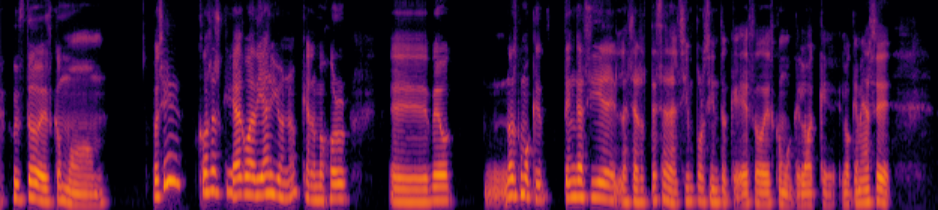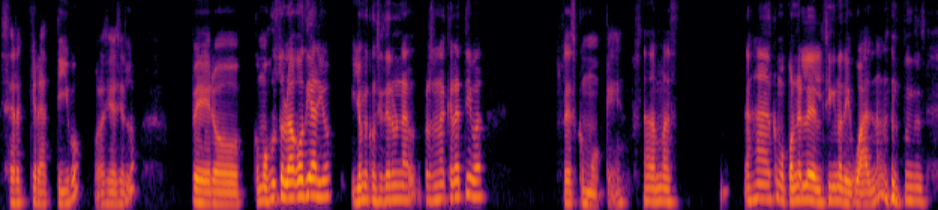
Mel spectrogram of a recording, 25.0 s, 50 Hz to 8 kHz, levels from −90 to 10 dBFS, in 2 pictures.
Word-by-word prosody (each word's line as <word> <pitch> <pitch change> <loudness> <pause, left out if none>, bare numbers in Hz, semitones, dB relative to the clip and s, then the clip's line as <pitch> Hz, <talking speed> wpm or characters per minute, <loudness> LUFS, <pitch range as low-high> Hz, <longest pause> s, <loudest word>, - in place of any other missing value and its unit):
justo 165 0 +2
es 135 0 +2
como, 110 -8 -3
mm, 115 +5 -11 0.6
pues 185 +1 +1
sí, 345 0 +4 0.2
cosas 230 0 0
que 220 -2 -2
hago 200 +1 +4
a 200 - +3
diario, 200 -1 +2
¿no? 195 +7 -6
Que 180 - -6
a - - -2
lo 150 - -3
mejor, 160 +2 -1 0.5
eh, 130 -1 0
veo, 145 -1 +2 0.4
n 225 0 -9
no 190 - +3
es 195 - +1
como 195 -2 +1
que 160 -2 -5 0.3
tenga 180 +1 +2
así, 175 -1 -1
eh, 155 -2 0
la - - -4
certeza 135 +4 -3
de 130 - +1
al 115 - -8
100%, 135 -2 -6
que - - -3
eso 115 -1 -1
es 110 +1 -2
como 110 -5 -5
que 105 - -9
lo 110 0 -1
que 105 -1 -11
lo 110 -1 -5
que 120 - -5
me 125 - -1
hace 130 -2 0 0.6
ser 125 0 -3
creativo, 120 -2 -3
por 100 +3 -6
así 115 - -5
decirlo. 120 - -4 0.7
Pero 115 -3 +3
como 140 +1 +2
justo 165 +4 +4
lo 170 - +9
hago 180 +2 +8
diario 190 -1 +6 0.2
y 125 - -7
yo 140 - +5
me 155 - +1
considero 145 +1 0
una 155 -1 -1
persona 150 +2 -2
creativa, 180 +1 +1 1.0
pues 120 - +1
es 115 - -11
como 110 -5 -3
que, 120 +3 -10
pues - - -27
nada 135 -1 0
más 135 -2 -1 0.9
ajá, 160 +2 -1
es 155 - -4
como 150 -3 -2
ponerle 150 +2 +6
el 130 -2 +2
signo 140 0 +1
de 125 - +3
igual, 115 0 +2
¿no? 200 +10 -3
Entonces, 140 -3 -2
140 Hz, 185 wpm, -23 LUFS, 125-170 Hz, 1.0 s, lo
